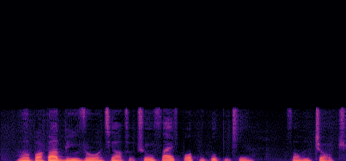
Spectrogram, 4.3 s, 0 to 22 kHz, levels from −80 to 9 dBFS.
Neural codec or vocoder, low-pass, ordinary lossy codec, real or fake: codec, 16 kHz, 0.5 kbps, FunCodec, trained on Chinese and English, 25 frames a second; 7.2 kHz; none; fake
